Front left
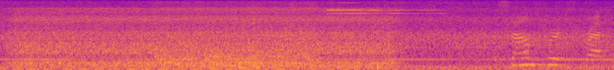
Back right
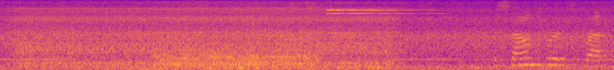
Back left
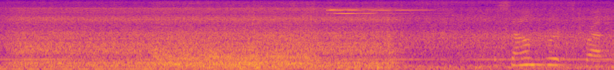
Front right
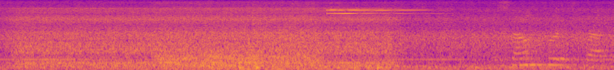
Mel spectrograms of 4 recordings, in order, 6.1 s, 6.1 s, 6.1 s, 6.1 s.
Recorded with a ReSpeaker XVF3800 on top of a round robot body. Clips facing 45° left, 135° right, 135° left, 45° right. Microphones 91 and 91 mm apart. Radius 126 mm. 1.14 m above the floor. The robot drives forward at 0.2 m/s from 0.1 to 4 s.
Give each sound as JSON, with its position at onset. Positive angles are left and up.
{"t": 1.5, "sound": "boiling", "azimuth_deg": 180, "distance_m": 4.0}
{"t": 3.3, "sound": "a bell", "azimuth_deg": -125, "distance_m": 1.8}
{"t": 4.9, "sound": "a woman speaking", "azimuth_deg": 160, "distance_m": 1.1}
